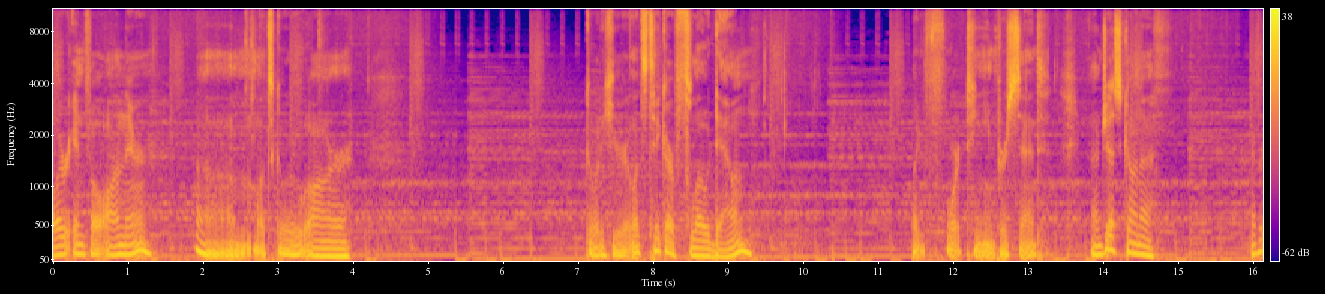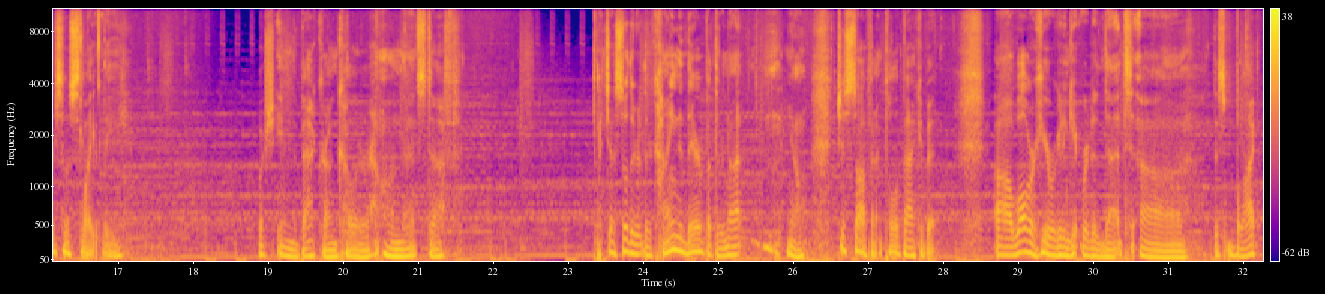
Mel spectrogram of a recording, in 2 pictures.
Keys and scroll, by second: 2.4 w.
